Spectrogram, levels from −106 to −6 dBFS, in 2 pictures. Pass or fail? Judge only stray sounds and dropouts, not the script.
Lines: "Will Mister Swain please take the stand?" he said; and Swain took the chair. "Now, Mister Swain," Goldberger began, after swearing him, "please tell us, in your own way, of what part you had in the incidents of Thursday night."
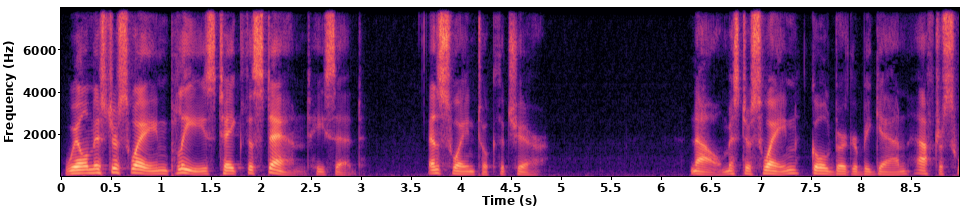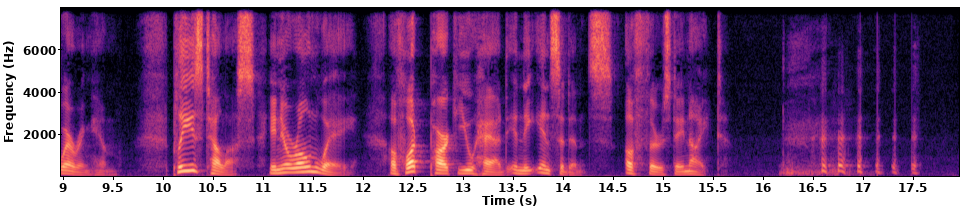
fail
